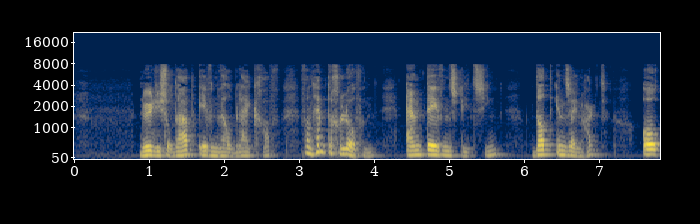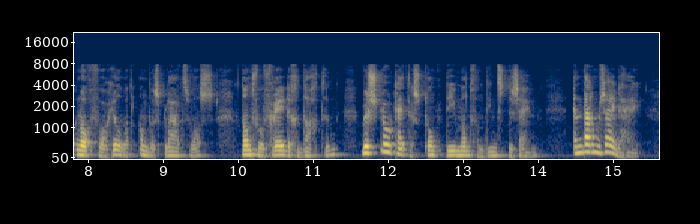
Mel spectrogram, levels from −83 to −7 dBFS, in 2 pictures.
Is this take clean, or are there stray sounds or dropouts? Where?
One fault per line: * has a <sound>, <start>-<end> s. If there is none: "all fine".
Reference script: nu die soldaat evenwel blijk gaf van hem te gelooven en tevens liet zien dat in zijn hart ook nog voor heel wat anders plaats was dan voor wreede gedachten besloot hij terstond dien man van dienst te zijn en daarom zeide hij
all fine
